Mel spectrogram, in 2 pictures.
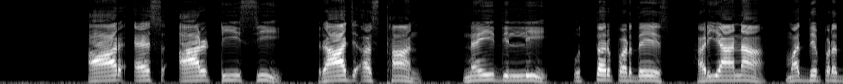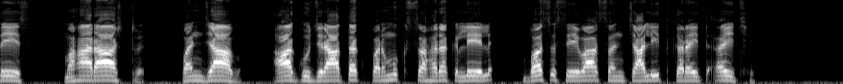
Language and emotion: Maithili, neutral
